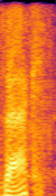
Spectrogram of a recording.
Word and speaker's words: Zach: My name is Zach, spelled Z-A-C-H. I'm giving a follow-up call here from Bank of Cardiff. Cardiff is spelled C-A-R, like car, D-I-F-F, as in different.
